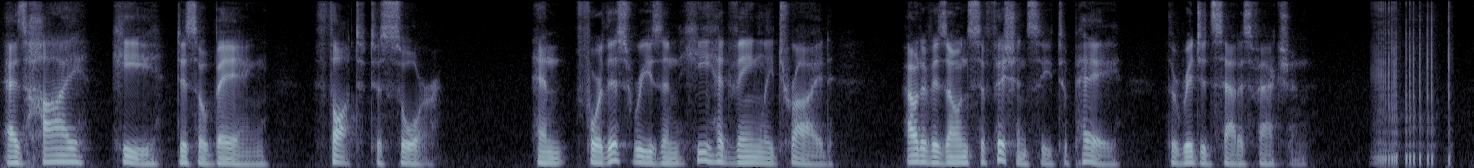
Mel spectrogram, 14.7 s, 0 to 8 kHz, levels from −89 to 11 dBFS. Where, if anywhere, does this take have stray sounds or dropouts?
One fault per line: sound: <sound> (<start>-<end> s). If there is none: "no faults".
sound: squeak (13.7-14.5 s)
